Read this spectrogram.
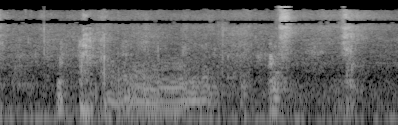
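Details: Sibling puppies at play, one giving a low, drawn-out harmonic growl for about a second, with short huffs and yips around it and a person's voice faintly in the background.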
